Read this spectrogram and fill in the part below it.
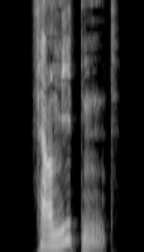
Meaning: present participle of vermieten
- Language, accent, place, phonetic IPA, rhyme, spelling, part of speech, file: German, Germany, Berlin, [fɛɐ̯ˈmiːtn̩t], -iːtn̩t, vermietend, verb, De-vermietend.ogg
